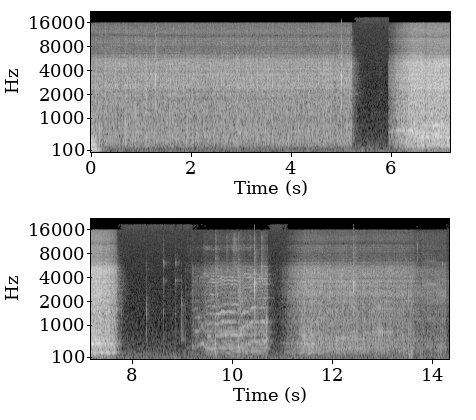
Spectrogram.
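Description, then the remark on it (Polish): Steady static hiss from a radio receiver switched to FM mode, which cuts out briefly, returns as a louder surge of rushing noise, then comes back fainter with some thin whistling tones before the even hiss settles again. “Pewnie, proszę Państwa, powiedziałem, będzie grało. Jak na razie to szumi.”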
